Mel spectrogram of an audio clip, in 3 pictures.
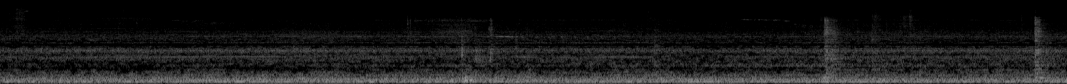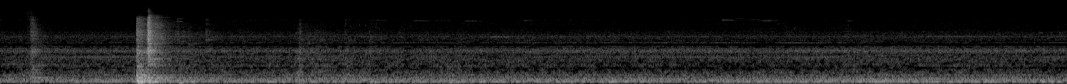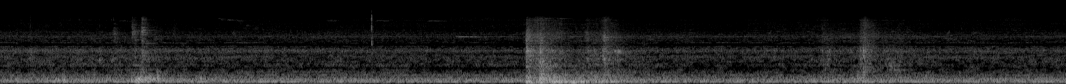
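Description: A railroad tie-unloading machine running steadily, with a few heavy clunks as used ties are handled. The loudest clunk comes about a third of the way in, a smaller one later, and a longer clatter near the end.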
